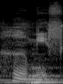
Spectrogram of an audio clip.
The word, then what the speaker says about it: Hermes: กับ เทพ เฮอร์มิส ค่ะ เขียน เหมือน แอร์เมส นะ คะ แต่ ว่า อ่าน ว่า Hermes ค่ะ เทพ เฮอร์มิส นะ คะ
